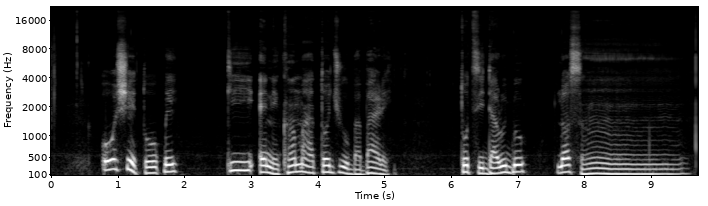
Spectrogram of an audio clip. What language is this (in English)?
Yoruba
